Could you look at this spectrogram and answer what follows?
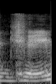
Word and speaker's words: Jayne: Her name is Makeup by Jane. It's spelled Jayne.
